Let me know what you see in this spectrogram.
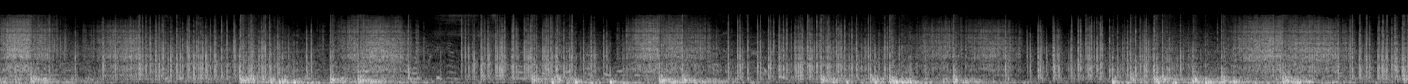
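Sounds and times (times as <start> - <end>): fireworks crackling pops: 0.0 - 14.0
low firework booms: 0.0 - 14.0.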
